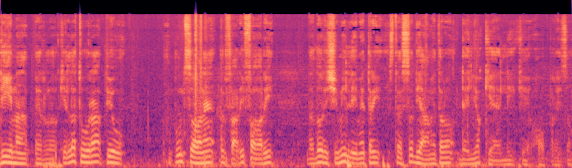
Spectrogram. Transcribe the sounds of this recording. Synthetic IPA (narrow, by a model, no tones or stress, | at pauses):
d̪iːmaperlokjelːat̪uːɾapju | mpunt̪soːneperfaɾifɔːɾi | d̪ad̪oːd̪it͡ʃimilːiːmet̪ɾist̪esːod̪iaːmet̪ɾod̪eʎːokːjɛlːikʰeɔpːɾḛːzo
